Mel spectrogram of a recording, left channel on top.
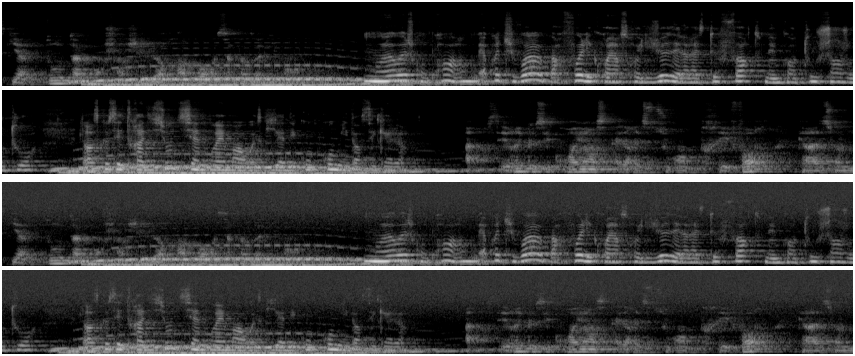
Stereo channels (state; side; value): noise; right; hiss, 11 dB below the sound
